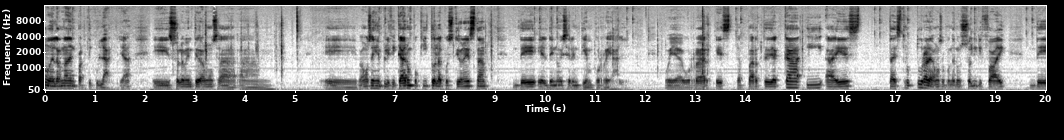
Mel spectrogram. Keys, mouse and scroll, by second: 0.5-2.1 drag, 3.1 ctrl+r, 3.9 Tab, 4.6 ctrl+r, 5.1 ctrl+scroll up 3, 6.7 click, 7.2 click, 8.8 ctrl+r, 9.4-9.7 scroll up 2, 9.8 click, 10.1 click, 11.4 3, 11.6 click, 13.2 x, 13.8 click, 14.3-15.3 drag, 15.2 Tab, 16.6 click, 17.1 click, 18.5 click, 19.6 click.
